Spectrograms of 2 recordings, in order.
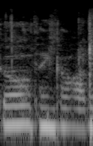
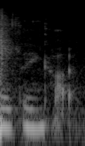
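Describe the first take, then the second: First: Said in the usual way. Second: A much softer, whispered oh, thank God; relieved whisper. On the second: Retold or imitated. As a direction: breathe it out in relief. Relief when he recovers.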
